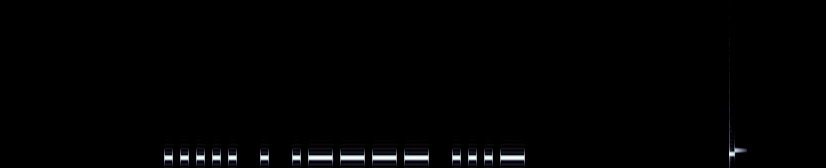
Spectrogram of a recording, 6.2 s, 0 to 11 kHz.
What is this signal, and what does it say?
Morse code, heard as a keyed tone, about 21 wpm, 700 Hz. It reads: 5E1V
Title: Four Challenging Letter-Number Combinations 20wpm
